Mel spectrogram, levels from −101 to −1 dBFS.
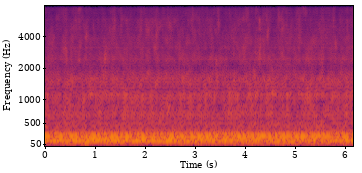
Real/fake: fake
